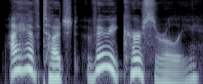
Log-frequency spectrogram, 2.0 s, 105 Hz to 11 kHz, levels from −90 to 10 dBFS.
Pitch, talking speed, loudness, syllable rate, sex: 175 Hz, 145 wpm, -18 LUFS, 5.4 syllables/s, male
